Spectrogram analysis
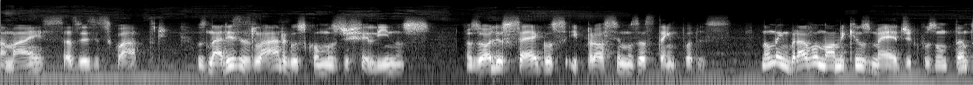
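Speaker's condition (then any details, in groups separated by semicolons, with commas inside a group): No condition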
